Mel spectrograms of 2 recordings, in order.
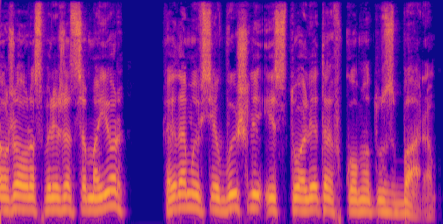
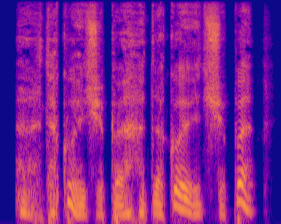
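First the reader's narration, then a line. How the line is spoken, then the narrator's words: Frightened repeating. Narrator (Russian): испуганно повторял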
